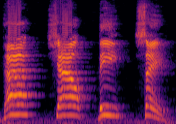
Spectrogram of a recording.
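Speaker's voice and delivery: "Thou shalt be saved" very slow, each word separate; loud, high, drawn-out proclamation of each word; word-by-word emphasis. Real, not acted. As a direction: hammer "Thou shalt be saved" loudly, pausing between words. Hammers the verse word by word.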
